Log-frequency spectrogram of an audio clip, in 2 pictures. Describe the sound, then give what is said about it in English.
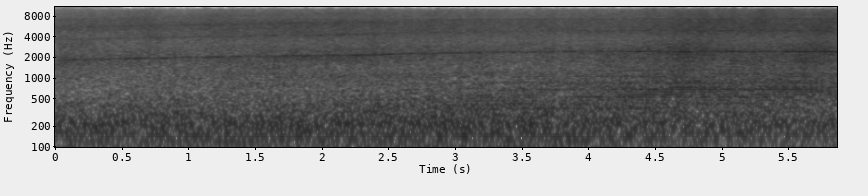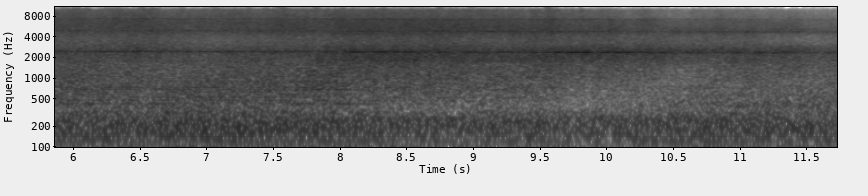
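A loud, steady jet engine roar of an airplane taking off, with a high whining tone riding over dense rumbling noise throughout and no voices. “It wasn't actually till the plane had taken off and was in the air when they were going around with the meals.”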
